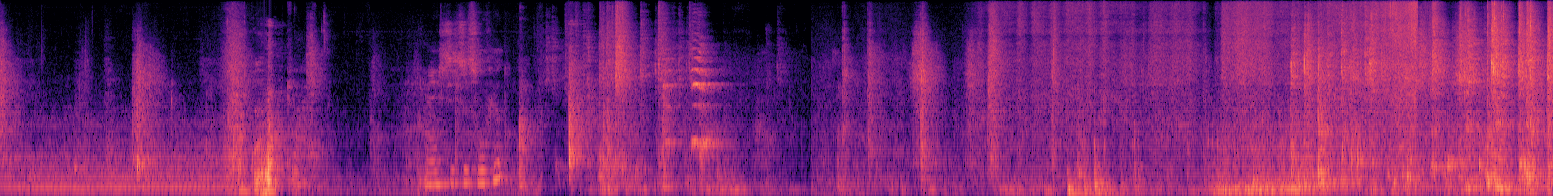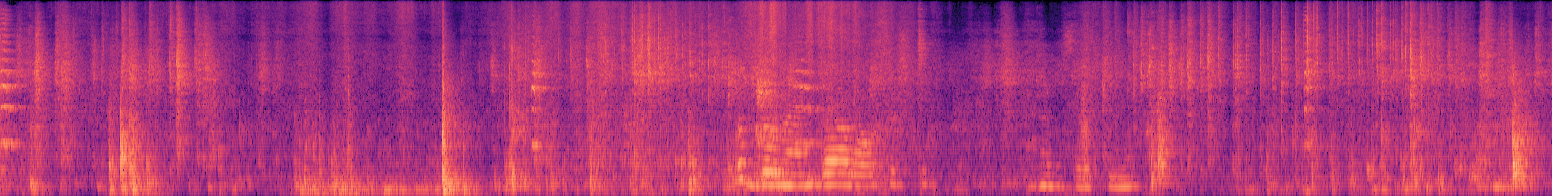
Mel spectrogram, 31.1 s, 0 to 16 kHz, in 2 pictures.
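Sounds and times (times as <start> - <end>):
paws scrabbling on hard floor: 8.1 - 31.0
dogs playing noises: 11.8 - 31.0.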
